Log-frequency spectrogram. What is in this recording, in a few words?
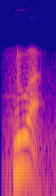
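"dua", Indonesian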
